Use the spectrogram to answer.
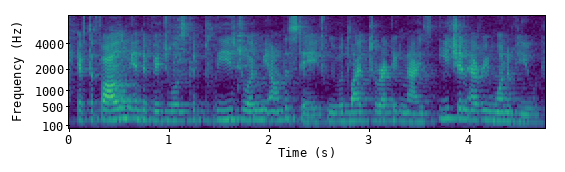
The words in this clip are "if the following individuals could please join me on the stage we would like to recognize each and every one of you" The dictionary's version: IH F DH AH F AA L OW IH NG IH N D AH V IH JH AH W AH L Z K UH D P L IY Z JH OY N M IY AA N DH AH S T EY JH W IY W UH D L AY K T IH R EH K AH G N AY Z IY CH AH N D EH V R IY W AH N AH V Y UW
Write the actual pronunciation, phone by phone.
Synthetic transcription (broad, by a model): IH F DH AH F AA L OW IH NG IH N D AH V IH JH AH W L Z K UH D P L IY Z JH OY N M IY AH N DH AH S T EY JH W IY W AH D L AY K T IH R EH K AH G N AY Z IY CH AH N EH V R IY W AH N AH V Y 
